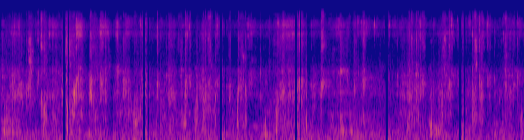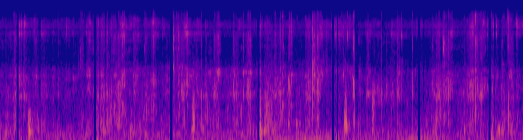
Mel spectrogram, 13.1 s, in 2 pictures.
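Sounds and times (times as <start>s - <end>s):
chewing and lip-smacking: 0.0s - 13.0s
fingers squishing rice: 0.0s - 13.0s.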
